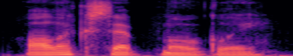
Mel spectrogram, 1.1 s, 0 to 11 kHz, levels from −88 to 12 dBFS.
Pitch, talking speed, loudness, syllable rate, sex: 95 Hz, 165 wpm, -20 LUFS, 5.8 syllables/s, male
